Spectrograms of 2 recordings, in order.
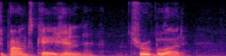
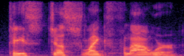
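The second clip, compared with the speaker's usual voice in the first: drawn-out, higher put-on viewer voice; Kevin's voice; 5 semitones higher, 4 dB louder, much slower than usual. Streamer reads out a viewer's chat comment, imitated voice. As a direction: stretch it out in a raised mock voice. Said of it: "Is that how you sound, Kevin?".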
